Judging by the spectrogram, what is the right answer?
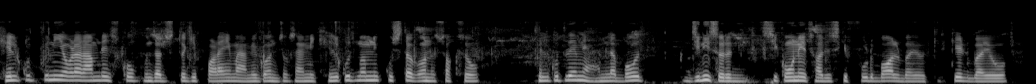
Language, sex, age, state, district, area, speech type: Nepali, male, 18-30, West Bengal, Alipurduar, urban, spontaneous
